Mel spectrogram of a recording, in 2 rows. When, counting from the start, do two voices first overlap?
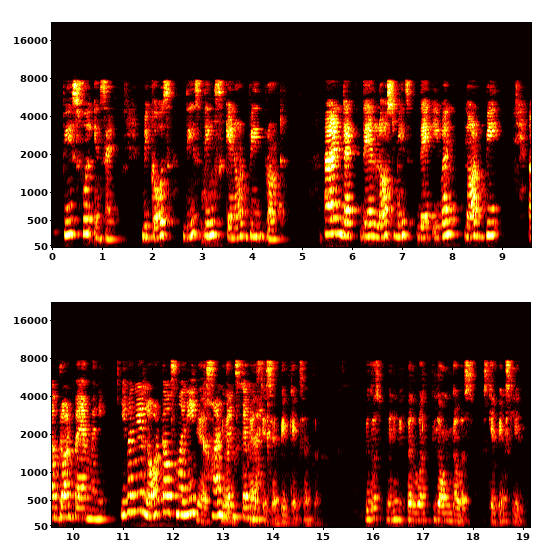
12.4 s

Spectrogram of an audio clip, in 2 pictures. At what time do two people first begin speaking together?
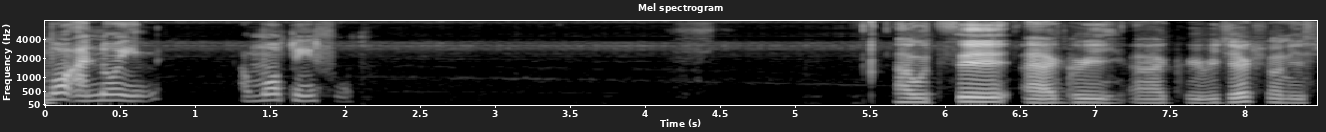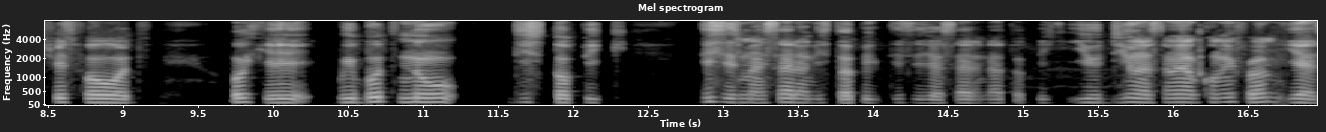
none

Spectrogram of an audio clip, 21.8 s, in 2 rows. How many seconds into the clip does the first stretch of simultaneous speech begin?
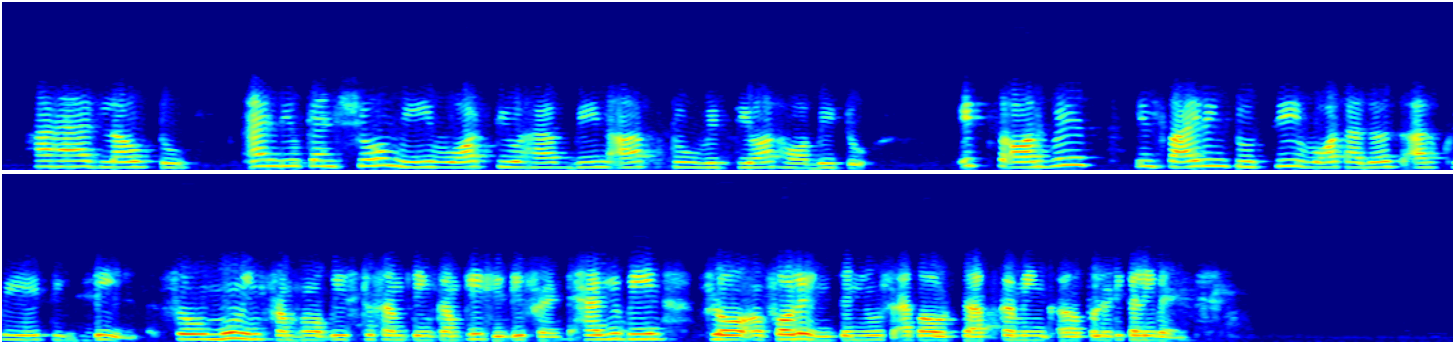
none

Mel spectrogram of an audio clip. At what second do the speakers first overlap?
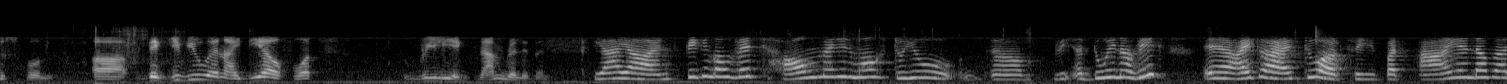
none

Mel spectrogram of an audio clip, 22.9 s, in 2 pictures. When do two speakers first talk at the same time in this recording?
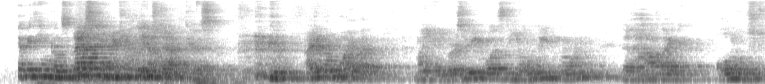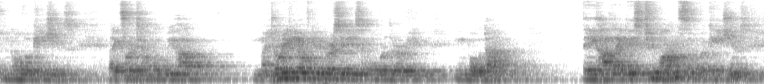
1.1 s

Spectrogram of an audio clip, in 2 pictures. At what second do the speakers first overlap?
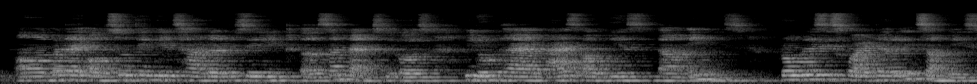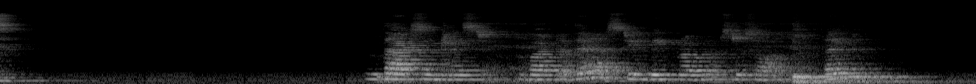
none

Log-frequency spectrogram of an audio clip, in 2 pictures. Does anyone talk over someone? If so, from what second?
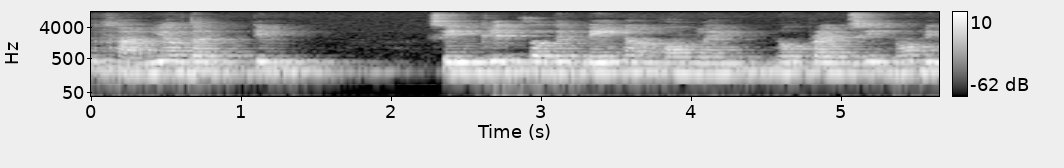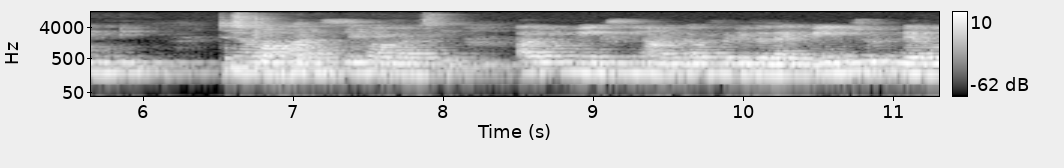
6.5 s

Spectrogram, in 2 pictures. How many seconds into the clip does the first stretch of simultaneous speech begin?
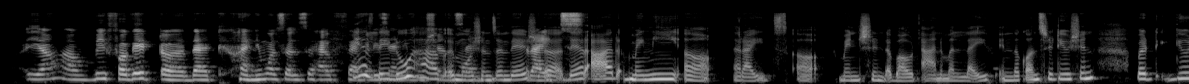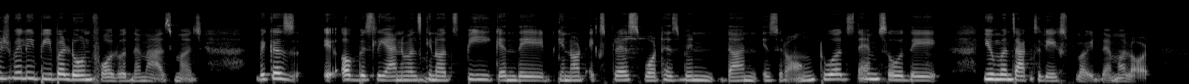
3.5 s

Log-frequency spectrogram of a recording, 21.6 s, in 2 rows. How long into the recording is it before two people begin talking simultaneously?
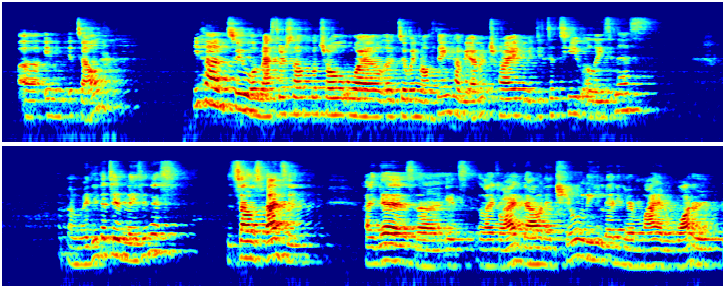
none

